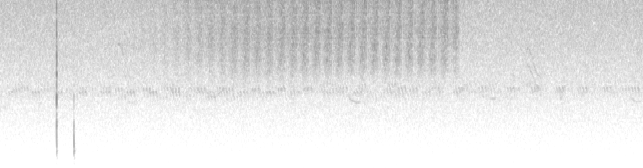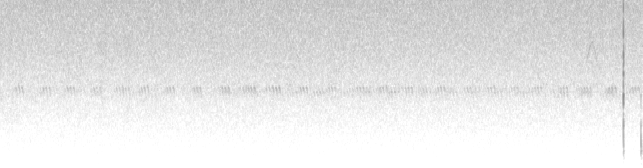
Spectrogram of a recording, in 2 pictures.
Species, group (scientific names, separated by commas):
Chorthippus bornhalmi, Orthoptera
